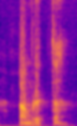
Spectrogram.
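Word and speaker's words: amṛta: Amrita amrita amrita, chữ này chúng ta đọc là ri ri ri.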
